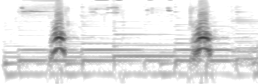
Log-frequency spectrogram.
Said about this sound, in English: Our own hens supplying fresh eggs every day, and no farm would be complete without a farm dog roaming around. So meet my pride and joy, Socks.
